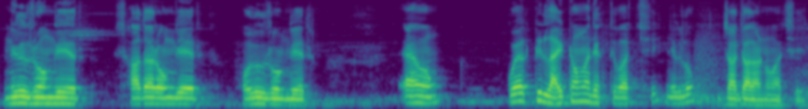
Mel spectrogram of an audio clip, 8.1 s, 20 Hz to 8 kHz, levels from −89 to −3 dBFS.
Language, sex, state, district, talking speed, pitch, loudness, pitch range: Bengali, male, West Bengal, Malda, 110 wpm, 125 Hz, -24 LUFS, 115-150 Hz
